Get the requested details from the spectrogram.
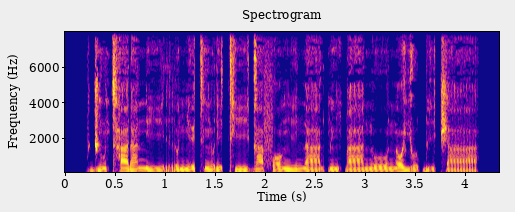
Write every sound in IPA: d͡ʒ ũ˨ tʰ a˦˨ ɾ a˦ n iː˨ r ʊ˨ ɲ e˨˦ t͡s ĩ˨ ɾ ʊ˨ ɾ i˨˦ tʰ iː˦ ɡ a˨ f ɔ˨˦ ŋ i˦ n aː˨ k͡p ĩ˨ k͡p aː˨ n oː˨ n ɔ˦ j ʊ˨ ɓ i˨ t͡ʃ aː˨

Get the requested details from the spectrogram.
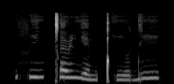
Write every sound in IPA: f i˥ ʎ ǀ ɛ˥ ɭ ʎ e˩ m ǃʰ i˩ u̯ d i˥

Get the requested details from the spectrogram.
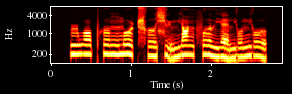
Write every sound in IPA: ɻ w ɔ˥ pʰ ɤ˥ ŋ m o˥˩ ʊ̯ ʈ͡ʂʰ ɤ˧˥ ɕ y̰˨˩ m j ɑ˥˧ ŋ f ɤ˥˩ l j ɛ̰˨˩ n̪ j o˦ ʊ̯ n̪ j o˥˩ ʊ̯

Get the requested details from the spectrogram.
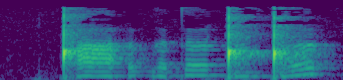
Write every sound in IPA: ǃʼ aː ʔ ə ɡ ə t əː ɡ͡ǃ ɐ̃ ɡ͡ǃ ə

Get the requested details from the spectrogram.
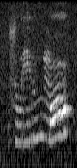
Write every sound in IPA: s u ɾ i r u m ɔ

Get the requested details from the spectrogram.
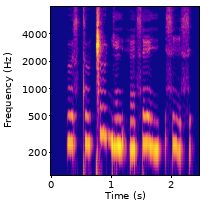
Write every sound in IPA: ɯ˨ s t ɯ˨ ǁ ɯ˦ ɡʲ ẽ˨ j h ẽ˨ s ɾ e˦˨ j | s i˨ s

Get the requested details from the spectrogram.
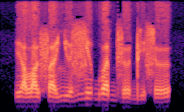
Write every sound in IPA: i˧ lˠ ɨ˧ f ɐ˧˥ ʎ ɨ˧˥ ɮ i˥ ɡʷ ɐ˥ d͡z ɵ˧˩ d i˩ ɬ ɵ˧˥

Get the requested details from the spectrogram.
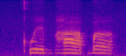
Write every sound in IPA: kʷʼ e˧˩ bʱ a˧˩ ɓ ɐ˧˩

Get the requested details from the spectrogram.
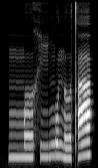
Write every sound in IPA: mː ɤ x i ŋ o n ɤ tʼ a

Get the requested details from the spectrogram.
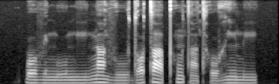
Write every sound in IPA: k͡p o˨ β ɪ˨ ŋ uː˨ ŋ iː˨ ŋ ã˦ v uː˨ d ɔ˨˦ t a˦˨ pʰ ũ˦ t ã˨ tʰ o˨ ɣ ĩ˦ m i˦

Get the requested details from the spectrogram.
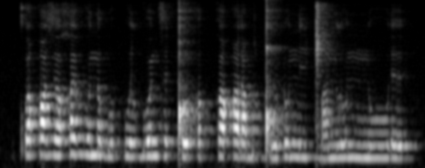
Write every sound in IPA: kʷʼ ə q ɔ z ə χ ɛ v ʊ n ʌ b ə kʷ ɪ l ɡʷ ə˞ n z ə ǃ ʊ h ʌ kː ʌ q ɑ ɾ ɑ b ʊ ɡ͡ǃ u ʈ u n i ɡ͡ǁ ɑ n l u nː uː ɾ ɪ

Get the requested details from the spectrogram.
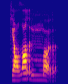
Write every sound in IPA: k e ðˤ a r mː ɔ r

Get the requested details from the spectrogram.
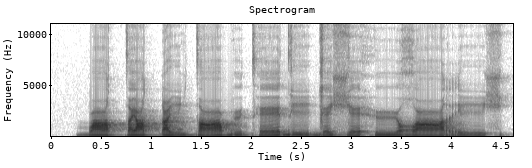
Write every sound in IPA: b ɑː˨˩ tˤ t̪ eː˨˩ tˤ ɗ iː˩˧ ʎ t̪ ɑː˩˥ b y˦˨ t̪ʰ eː˩˥ d̪ iː˦˨ ɡ e˩˥ ç e˨˩ h yː˦˨ ʁʷ ɑː˦˨ r iː˦˨ ç

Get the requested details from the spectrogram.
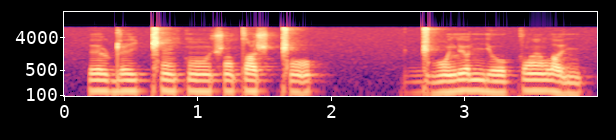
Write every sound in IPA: ɘ u̯ ɖ ɘ i̯ ǁ ɛ̃ k õː ʃ õ tˤ e ʃ ǁ ɔ̃ | ɡ͡ǁ ɔ̃ lʲ ɔ nʲ oː k lˠ ɛ̃ lˠ ɘ nʲ

